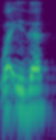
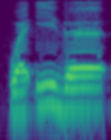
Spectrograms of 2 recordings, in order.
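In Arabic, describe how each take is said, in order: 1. الكسرة بعد الهمزة مختلسة. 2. الكسرة بعد الهمزة تامة. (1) "أنا ما حققتش الكسر" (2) "القارئ يحقق كسر الهمزة"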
